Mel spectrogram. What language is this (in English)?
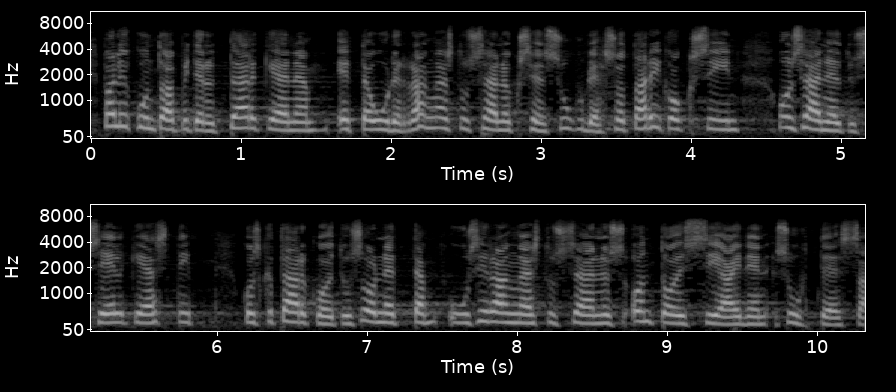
Finnish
